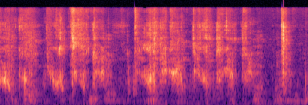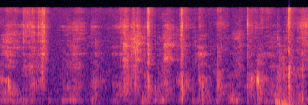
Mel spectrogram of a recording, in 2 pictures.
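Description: Crunching and chewing of a mouthful of powdery freezer frost: a dense run of irregular crunches that thins out in the second half. A dull low thump sounds just before the end.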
